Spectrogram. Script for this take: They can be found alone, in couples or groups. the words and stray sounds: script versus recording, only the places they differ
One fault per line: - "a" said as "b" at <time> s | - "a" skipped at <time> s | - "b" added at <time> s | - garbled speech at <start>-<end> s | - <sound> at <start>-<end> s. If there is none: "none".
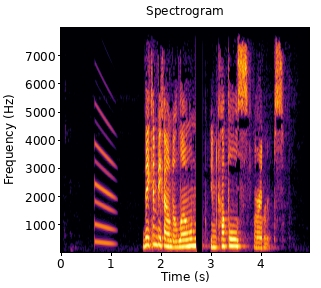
- chirp at 0.7-1.2 s
- dropout at 2.7-2.8 s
